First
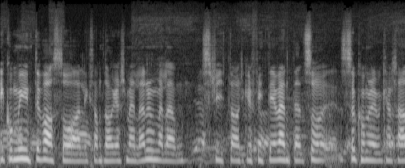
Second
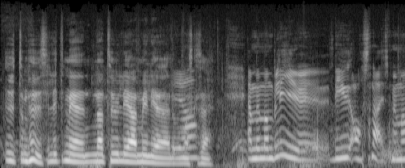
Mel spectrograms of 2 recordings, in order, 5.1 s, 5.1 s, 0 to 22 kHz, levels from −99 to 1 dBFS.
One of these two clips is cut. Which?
first; 1 cut; at 1.3 s

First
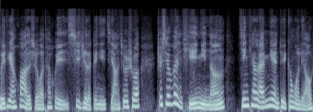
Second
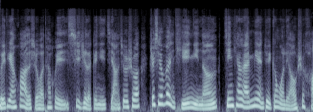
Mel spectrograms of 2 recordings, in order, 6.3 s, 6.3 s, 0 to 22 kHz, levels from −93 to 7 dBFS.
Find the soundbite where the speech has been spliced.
second; 2 cuts; at 2.9 s, 4.4 s

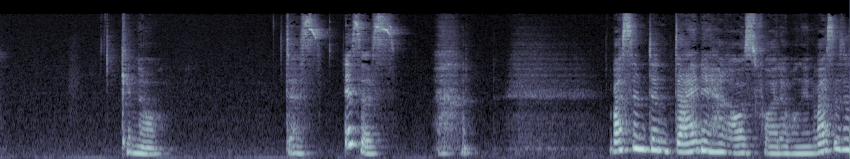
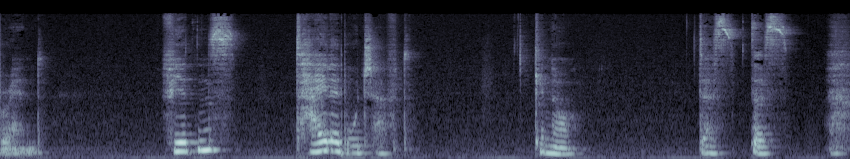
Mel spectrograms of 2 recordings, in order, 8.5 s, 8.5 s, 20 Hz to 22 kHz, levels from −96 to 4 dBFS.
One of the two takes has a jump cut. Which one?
second; 2 cuts; at 3.4 s, 7.5 s

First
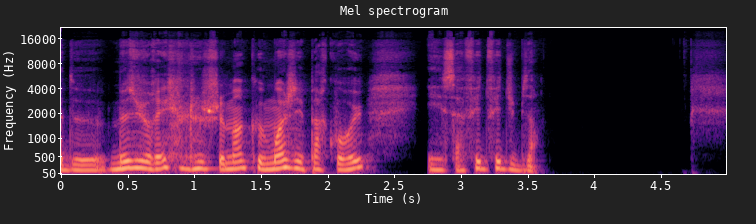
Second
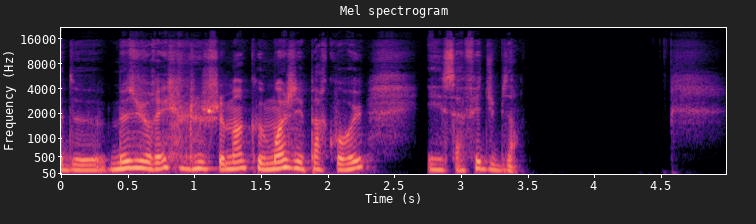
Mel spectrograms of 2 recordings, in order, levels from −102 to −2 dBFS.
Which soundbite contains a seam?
first; 1 cut; at 3.2 s

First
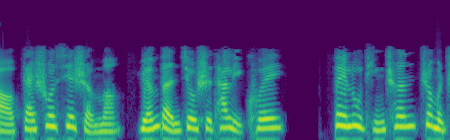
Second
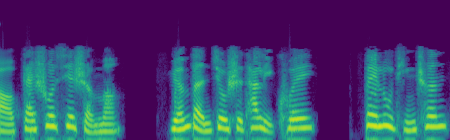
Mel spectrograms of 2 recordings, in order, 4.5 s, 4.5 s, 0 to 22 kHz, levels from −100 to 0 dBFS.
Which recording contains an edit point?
first; 1 cut; at 1.3 s

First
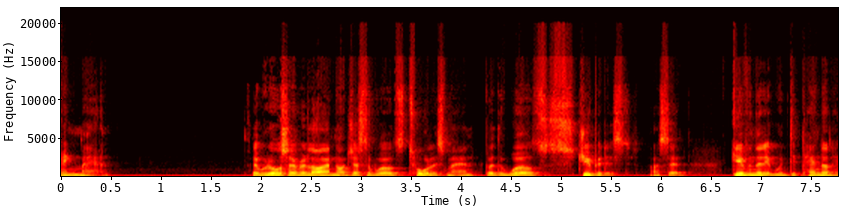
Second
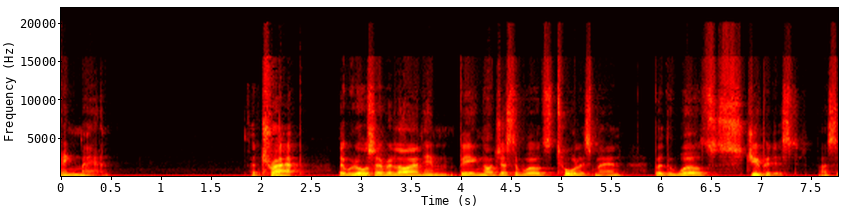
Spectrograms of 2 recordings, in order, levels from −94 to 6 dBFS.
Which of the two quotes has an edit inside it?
first; 3 cuts; at 1.9 s, 2.7 s, 4.2 s

